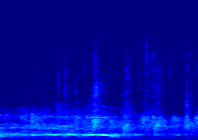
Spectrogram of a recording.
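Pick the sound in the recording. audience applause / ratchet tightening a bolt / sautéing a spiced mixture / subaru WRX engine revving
audience applause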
